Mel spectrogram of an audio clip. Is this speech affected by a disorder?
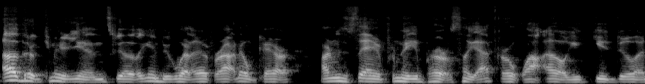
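Yes: muscular dystrophy.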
